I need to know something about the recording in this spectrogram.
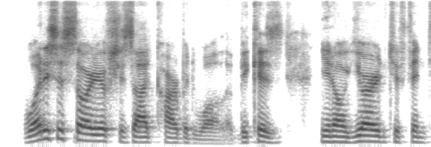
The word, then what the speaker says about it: Shahzad: as it gets for the first time it's pronounced Shazad carbid wallala carbid wallala almost got there what is the story of Shazad carbid Walla because you know you're into FST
